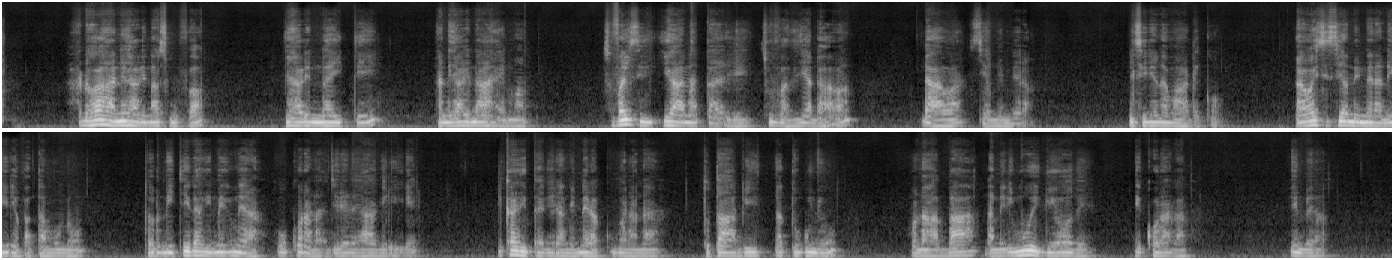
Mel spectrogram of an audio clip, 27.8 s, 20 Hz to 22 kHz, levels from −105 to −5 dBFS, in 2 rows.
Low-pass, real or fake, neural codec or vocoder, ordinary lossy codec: none; fake; codec, 44.1 kHz, 3.4 kbps, Pupu-Codec; none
